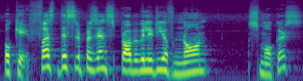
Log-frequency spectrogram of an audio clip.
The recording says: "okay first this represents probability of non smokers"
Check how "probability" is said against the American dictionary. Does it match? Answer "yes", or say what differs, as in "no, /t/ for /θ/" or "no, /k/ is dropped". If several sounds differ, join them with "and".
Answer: yes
